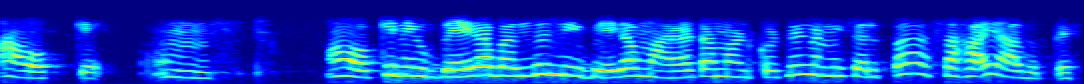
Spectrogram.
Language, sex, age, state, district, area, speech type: Kannada, female, 18-30, Karnataka, Davanagere, rural, conversation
